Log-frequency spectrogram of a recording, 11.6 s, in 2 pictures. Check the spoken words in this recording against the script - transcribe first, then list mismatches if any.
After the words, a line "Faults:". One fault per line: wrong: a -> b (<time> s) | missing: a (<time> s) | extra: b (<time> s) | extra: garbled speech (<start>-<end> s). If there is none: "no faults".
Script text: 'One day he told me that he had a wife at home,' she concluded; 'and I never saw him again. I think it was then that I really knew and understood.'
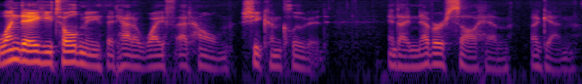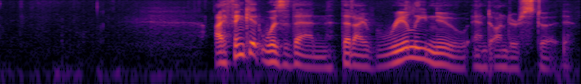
'One day he told me that had a wife at home,' she concluded; 'and I never saw him again. I think it was then that I really knew and understood.'
Faults:
missing: he (1.2 s)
